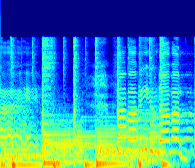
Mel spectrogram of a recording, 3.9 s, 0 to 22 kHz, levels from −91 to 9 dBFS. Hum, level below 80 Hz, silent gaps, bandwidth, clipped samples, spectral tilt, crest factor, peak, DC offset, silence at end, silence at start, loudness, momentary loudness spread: none; -24 dBFS; none; 10.5 kHz; under 0.1%; -6 dB/octave; 16 dB; -6 dBFS; under 0.1%; 0 s; 0 s; -22 LUFS; 5 LU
